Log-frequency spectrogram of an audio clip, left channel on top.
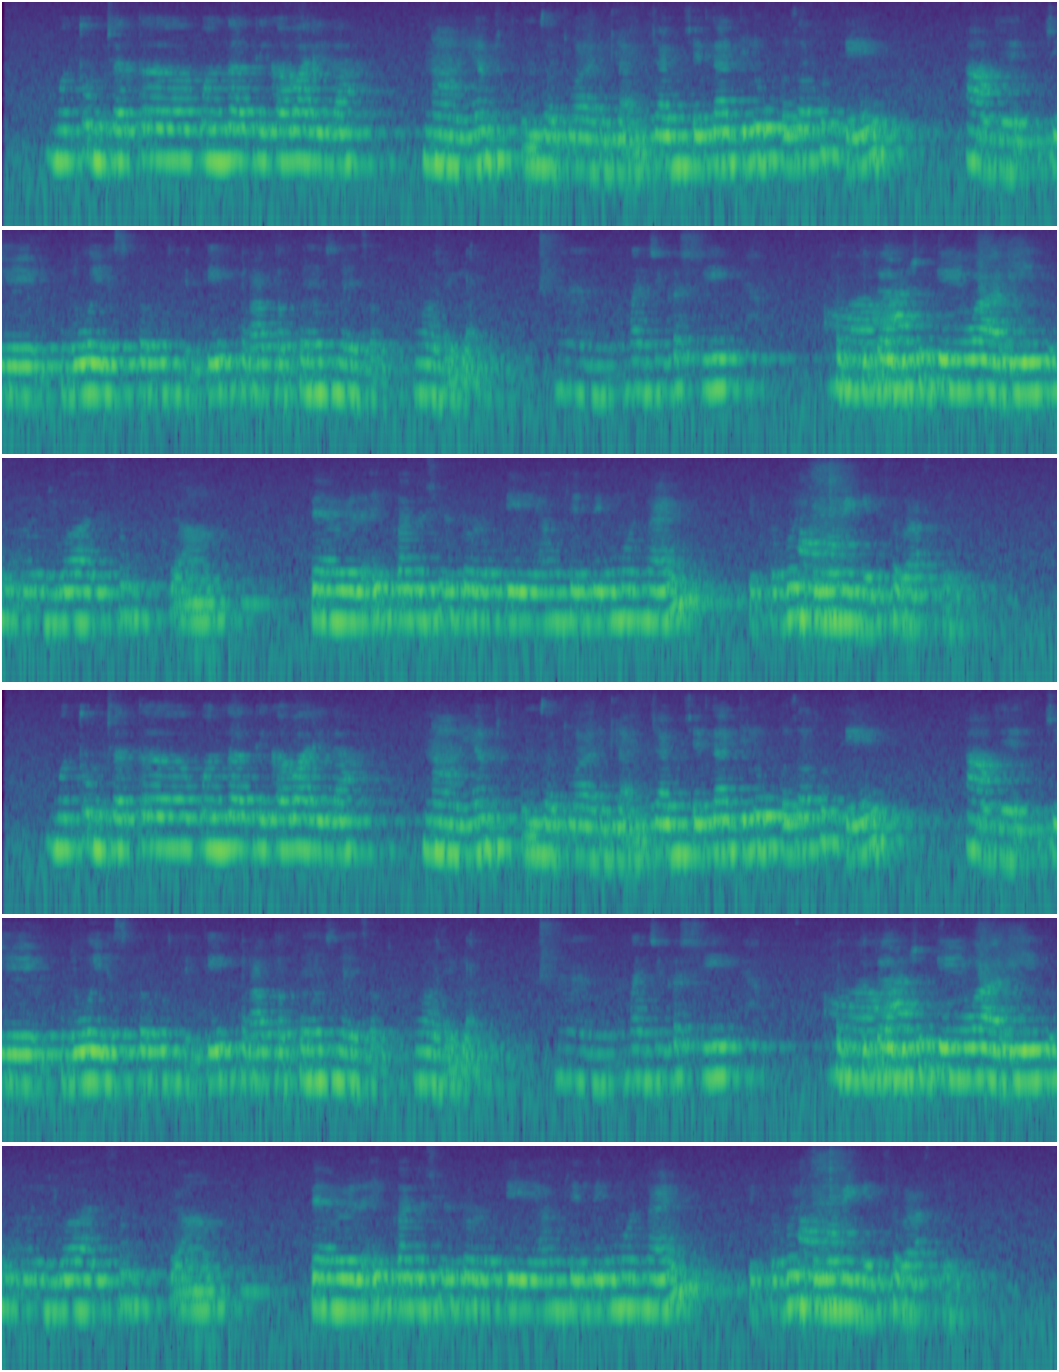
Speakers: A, on the right; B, on the right.
A: मग तुमच्यात अ कोण जाते का वारीला?
B: नाही आमच्यात कोन जात वारीला, म्हणजे आमच्यात आधी लोकं जात होते,
A: हा
B: म्हणजे जे म्हणजे वयस्कर होते ते, खरं आता कोणच नाही जात वारीेला.
A: हम्म म्हणजे कशी हा
B: फक्त त्या दिवशी
A: आद
B: ते वारी म्हणजे वारी संपत्या त्यावेेळेला एकादशीला तेवढं ते, आमच्या इथे एक मठ हाय. तिथं भजन
A: हा हा
B: वगैरे सगळं असतंय.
